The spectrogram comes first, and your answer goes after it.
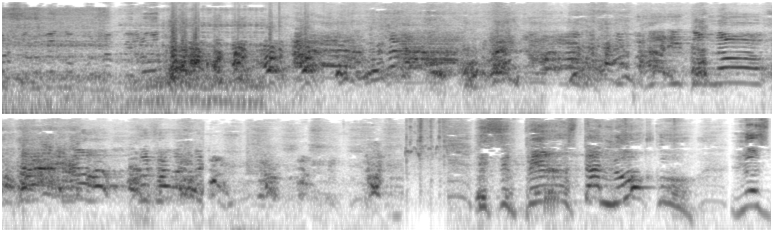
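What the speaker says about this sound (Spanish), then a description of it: "¡Ay, qué bonito el perrito!" A small dog barks in quick, high yips and bow-wows, loud and close, with people talking over and between the barks.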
